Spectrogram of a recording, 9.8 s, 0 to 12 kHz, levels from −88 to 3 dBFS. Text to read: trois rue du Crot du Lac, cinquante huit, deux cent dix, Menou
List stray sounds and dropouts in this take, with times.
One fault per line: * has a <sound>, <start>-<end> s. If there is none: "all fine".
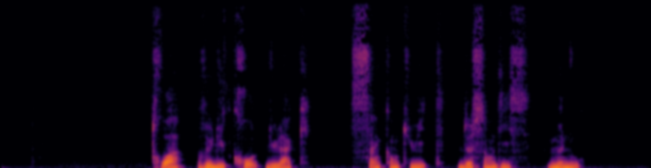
all fine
